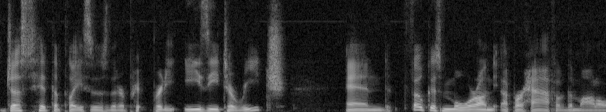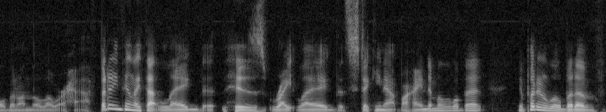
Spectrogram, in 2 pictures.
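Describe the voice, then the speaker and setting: Low-voiced man, lively casual tutorial narration. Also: no echo. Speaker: miniature painting tutorial host. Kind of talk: casual instructional narration over demonstration.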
